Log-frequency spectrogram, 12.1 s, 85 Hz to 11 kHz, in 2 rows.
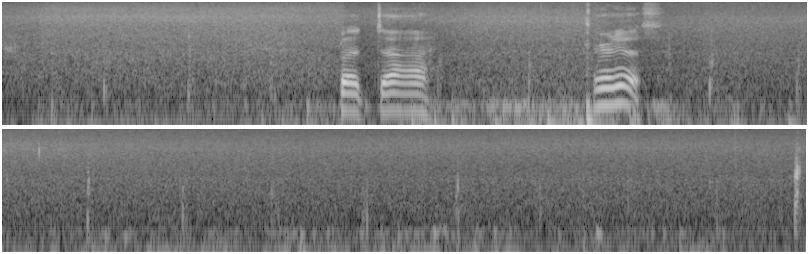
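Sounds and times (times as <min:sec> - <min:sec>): steady hiss: 0:00.0 - 0:12.0
wind rumble on microphone: 0:00.0 - 0:12.0.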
